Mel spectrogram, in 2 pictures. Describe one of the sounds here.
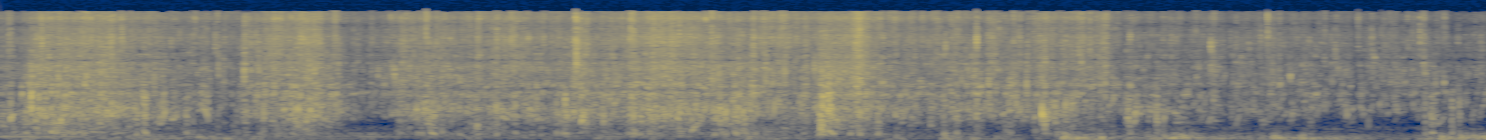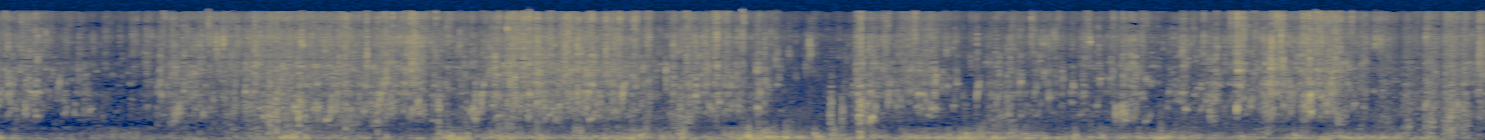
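Ducks quack softly.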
